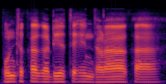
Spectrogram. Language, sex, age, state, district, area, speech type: Santali, male, 45-60, West Bengal, Paschim Bardhaman, urban, spontaneous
